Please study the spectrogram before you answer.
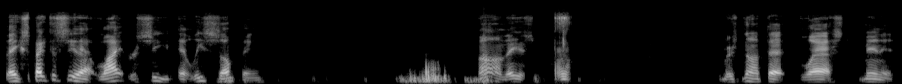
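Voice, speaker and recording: A man's voice: mid-range voice, animated, slow, pauses often, fairly bright tone, slight background noise, rough recording. A man with missing front teeth in a casual, profanity-laden rant, talking in a rambling, emphatic, repetitive way. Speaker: vlogger addressing viewers.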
